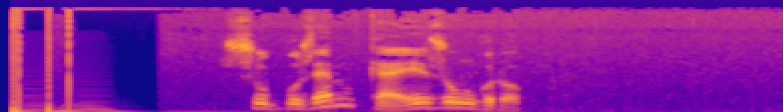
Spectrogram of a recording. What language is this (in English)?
Catalan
